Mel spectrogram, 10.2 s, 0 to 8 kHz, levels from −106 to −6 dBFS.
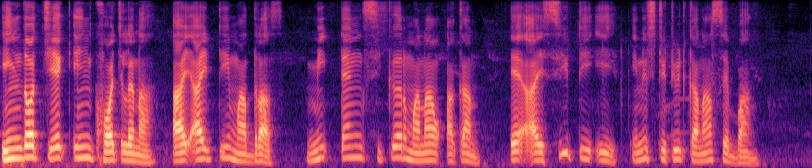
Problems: background conversations at intervals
